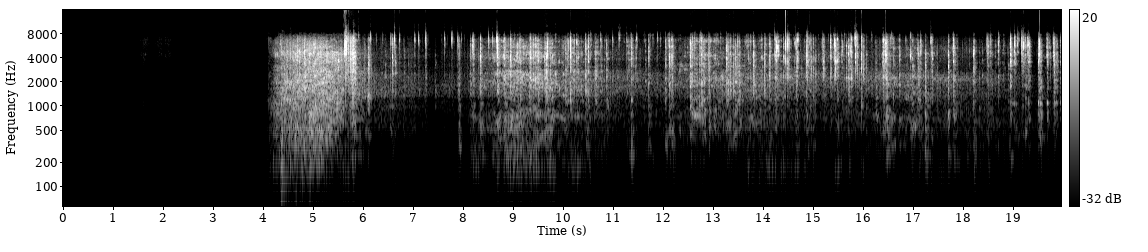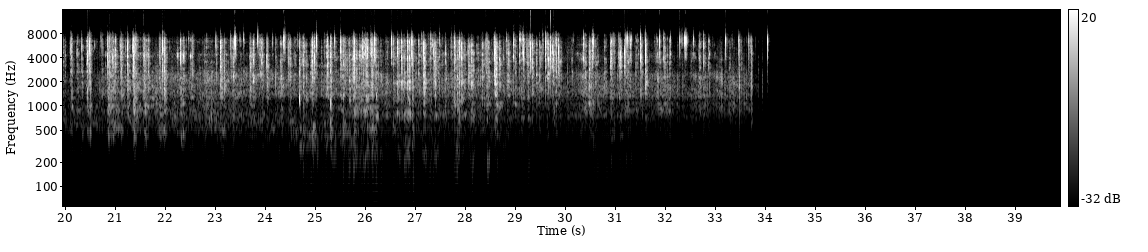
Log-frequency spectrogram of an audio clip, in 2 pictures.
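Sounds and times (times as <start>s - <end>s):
marbles clattering down a marble run: 4.1s - 34.1s.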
